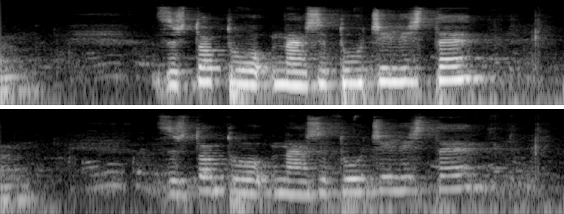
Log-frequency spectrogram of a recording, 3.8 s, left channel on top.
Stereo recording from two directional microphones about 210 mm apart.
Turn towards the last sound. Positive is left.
turn(degrees=50)  # may be behind; listen again after turning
